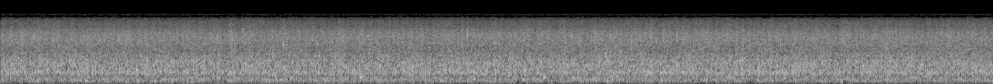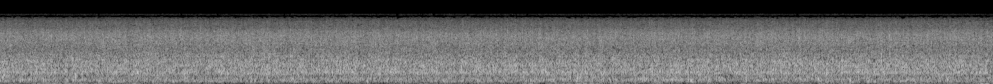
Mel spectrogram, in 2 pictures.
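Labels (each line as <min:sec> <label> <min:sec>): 0:00.0 Water flows wildly, splashing on rocks in a river. 0:19.9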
